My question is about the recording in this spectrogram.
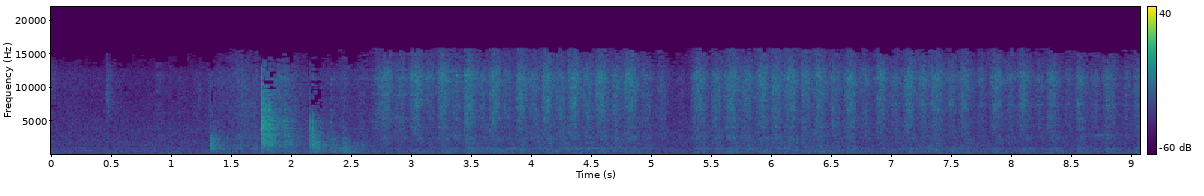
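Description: Fresh ginger root being grated on a handheld flat grater: a quick, steady run of rasping strokes. It is preceded by a few knocks about a second or two in.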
